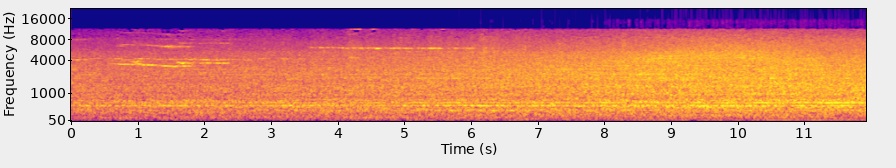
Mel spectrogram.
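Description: FS Class E633 electric locomotive hauling a container freight train past at close range: a steady rolling rumble of wheels on rail with a steady hum, growing louder toward the end.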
